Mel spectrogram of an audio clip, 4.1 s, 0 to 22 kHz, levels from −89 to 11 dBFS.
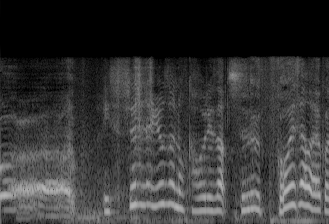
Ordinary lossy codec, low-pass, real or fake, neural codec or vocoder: none; none; fake; codec, 16 kHz, 1 kbps, X-Codec, WavLM features, trained on Multilingual LibriSpeech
